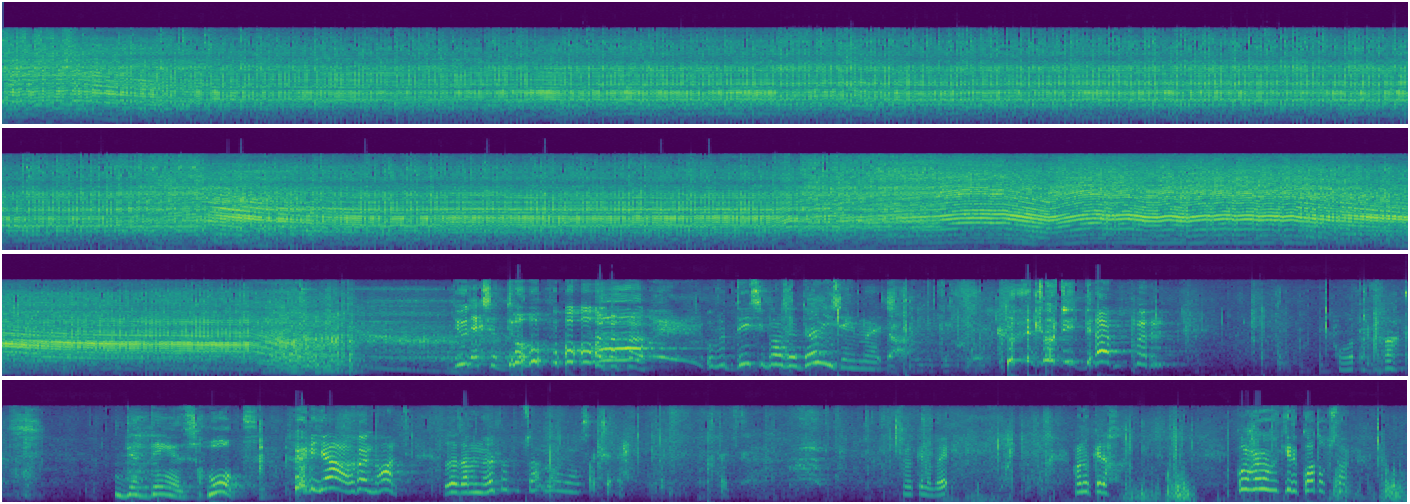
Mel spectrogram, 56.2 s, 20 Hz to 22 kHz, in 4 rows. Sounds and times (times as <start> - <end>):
Chainsaw: 0.0 - 42.7, 43.4 - 56.2.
